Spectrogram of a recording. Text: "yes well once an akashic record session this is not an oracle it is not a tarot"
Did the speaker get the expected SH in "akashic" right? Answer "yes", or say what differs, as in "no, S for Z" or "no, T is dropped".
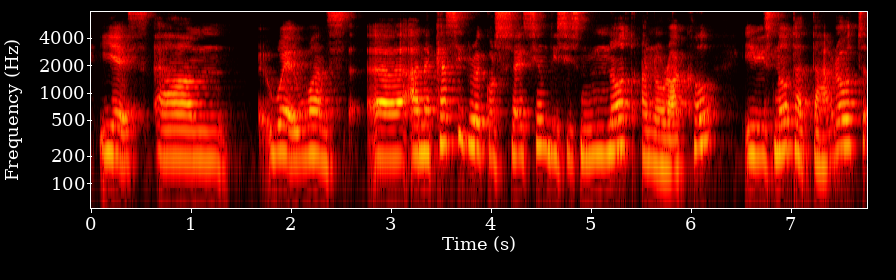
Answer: no, S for SH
